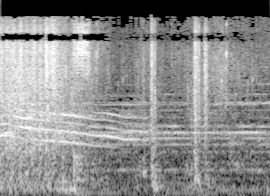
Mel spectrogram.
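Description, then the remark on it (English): Violent video game gore explosions burst as the player bursts an enemy, amid dense, noisy clatter, punctuated by three sharp thudding impacts spaced about half a second apart, loud with no talking. “all the weapon sounds and the extreme violent sounds are really good”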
